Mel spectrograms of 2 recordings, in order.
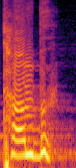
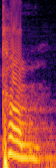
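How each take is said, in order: First: The word ends with a B sound. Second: The word ends on an M sound. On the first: The speaker calls it wrong. "हम कभी भी इसको थंब नहीं पढ़ेंगे" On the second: The speaker calls it right. "थम में जो बी है वो साइलेंट है"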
